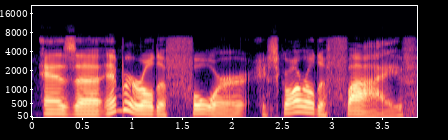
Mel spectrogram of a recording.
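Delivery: ordinary delivery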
